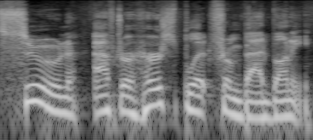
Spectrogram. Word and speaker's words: Bad Bunny: No, Bad Bunny. You said it right the first time. Bunny. If you put the emphasis on bad, it makes it sound like there's at least one other bunny running around.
